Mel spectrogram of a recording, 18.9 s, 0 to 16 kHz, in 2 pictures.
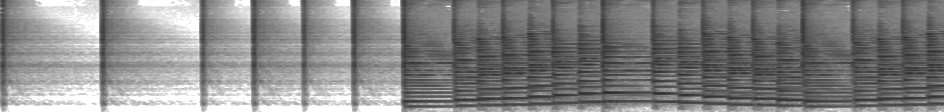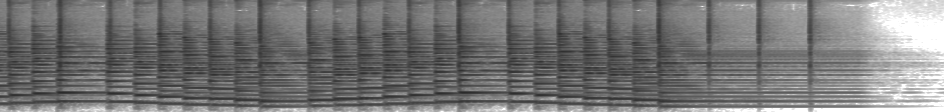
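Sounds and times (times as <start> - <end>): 
MIDI C major scale: 4.0 - 18.4.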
